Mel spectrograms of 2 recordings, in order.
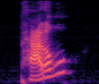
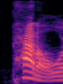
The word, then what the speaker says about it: padel: And I think it's pronounced paddle. It's P-A-D-E-L.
